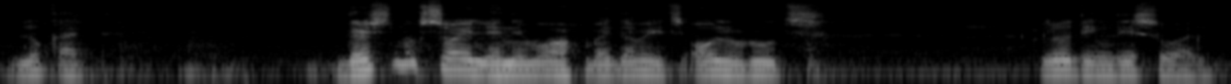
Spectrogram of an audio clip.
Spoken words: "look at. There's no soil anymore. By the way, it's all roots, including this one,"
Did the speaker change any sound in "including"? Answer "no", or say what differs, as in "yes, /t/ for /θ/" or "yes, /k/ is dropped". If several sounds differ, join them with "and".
yes, /n/ is dropped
